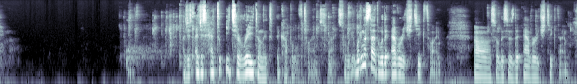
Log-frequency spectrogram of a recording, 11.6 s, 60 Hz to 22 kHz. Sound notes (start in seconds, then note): 2.5 chuggingcoffee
